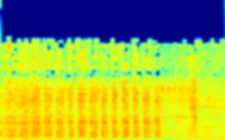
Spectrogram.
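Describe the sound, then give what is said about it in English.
The engine of a latest-generation natural gas-powered truck cranks with a quick, rhythmic chugging for over a second, then catches and settles into a steady rumble. “The sound of someone firing up a truck engine.”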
